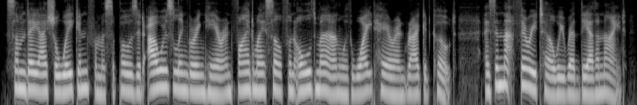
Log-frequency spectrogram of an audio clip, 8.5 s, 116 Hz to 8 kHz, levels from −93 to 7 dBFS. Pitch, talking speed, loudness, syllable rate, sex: 200 Hz, 235 wpm, -20 LUFS, 5.7 syllables/s, female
